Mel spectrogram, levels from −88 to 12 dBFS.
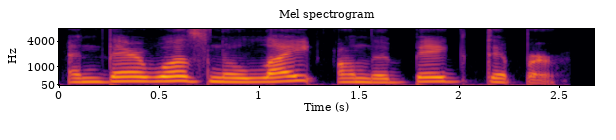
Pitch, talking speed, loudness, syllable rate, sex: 215 Hz, 200 wpm, -15 LUFS, 4.6 syllables/s, female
